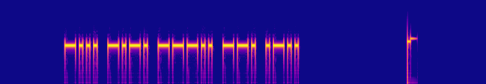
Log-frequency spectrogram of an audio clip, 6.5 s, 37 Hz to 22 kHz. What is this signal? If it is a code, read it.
Morse code, heard as a keyed tone, about 25 wpm, 700 Hz. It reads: BC8GL
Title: Code Groups - 5 Letter:Numbers - 25wpm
